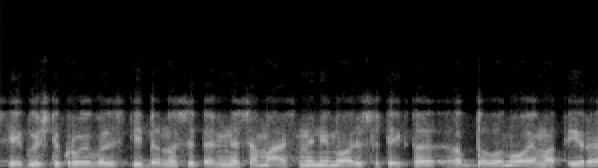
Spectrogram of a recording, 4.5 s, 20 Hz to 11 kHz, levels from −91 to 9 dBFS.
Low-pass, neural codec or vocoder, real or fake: 7.2 kHz; none; real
